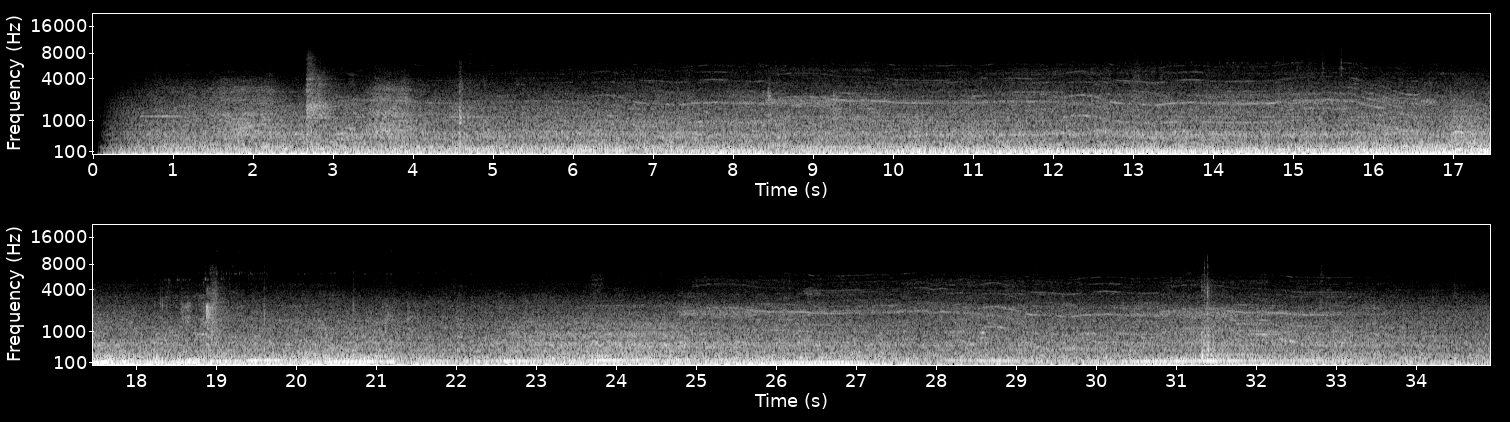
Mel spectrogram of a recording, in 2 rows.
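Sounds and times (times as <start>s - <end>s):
heavy machinery engines running: 0.1s - 34.9s
high wavering whine: 3.4s - 20.2s, 24.5s - 34.4s.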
